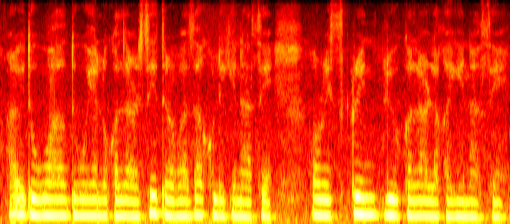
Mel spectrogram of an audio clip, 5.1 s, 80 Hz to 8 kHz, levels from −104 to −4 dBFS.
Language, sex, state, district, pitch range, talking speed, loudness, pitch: Nagamese, female, Nagaland, Dimapur, 195-210 Hz, 210 wpm, -16 LUFS, 200 Hz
